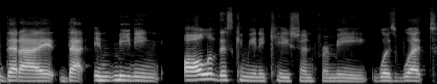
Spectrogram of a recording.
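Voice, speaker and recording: On a very clean recording with a silent background, a woman with a fairly low pitch and ordinary pitch variation is heard in a dry, close sound with no echo. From El Salvador, moved to US as a child. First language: Spanish. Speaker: podcaster and conference speaker. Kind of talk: conference talk. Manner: conversational with frequent fillers.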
